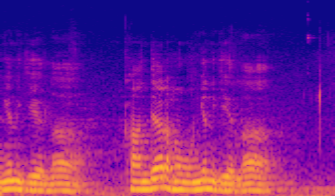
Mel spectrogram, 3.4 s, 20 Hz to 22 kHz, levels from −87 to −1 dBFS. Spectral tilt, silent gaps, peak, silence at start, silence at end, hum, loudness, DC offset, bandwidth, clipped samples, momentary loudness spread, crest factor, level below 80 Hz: -9 dB/octave; none; -6 dBFS; 0 s; 0 s; none; -19 LUFS; under 0.1%; 10.5 kHz; under 0.1%; 19 LU; 12 dB; -44 dBFS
